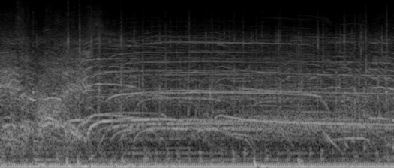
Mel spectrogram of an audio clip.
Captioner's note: cheering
